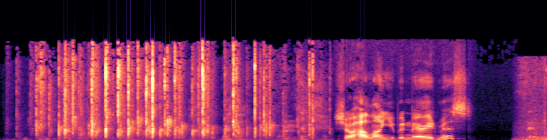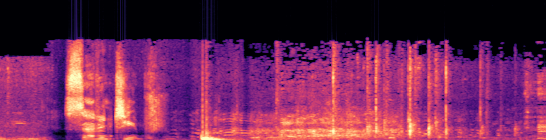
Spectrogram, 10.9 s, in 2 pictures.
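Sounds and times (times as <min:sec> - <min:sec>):
audience members clapping: 0:00.0 - 0:03.4, 0:07.8 - 0:10.8
speech: 0:00.2 - 0:00.6, 0:03.4 - 0:04.8, 0:06.3 - 0:07.2
laughter: 0:07.2 - 0:10.9.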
